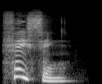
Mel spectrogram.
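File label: "facing", British English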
